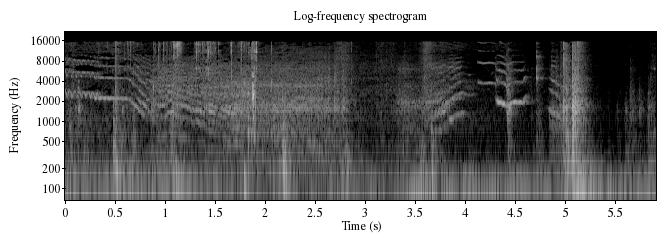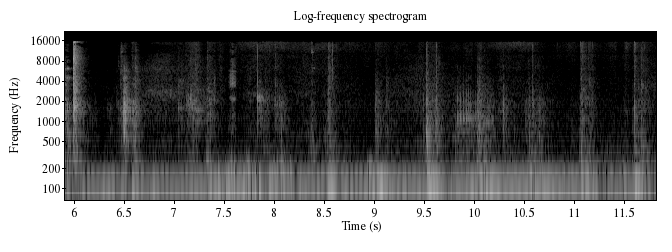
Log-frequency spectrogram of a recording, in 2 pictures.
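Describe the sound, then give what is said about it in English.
A door is opened with a run of clicks, knocks and rattles spread over about twelve seconds. High, wavering whines and panting from a dog are mixed in, heaviest at the start. “Open this door and get ready for work.”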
